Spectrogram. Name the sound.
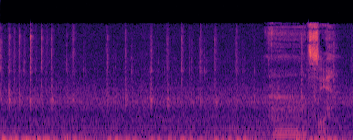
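clacking computer keyboard being typed on hard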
